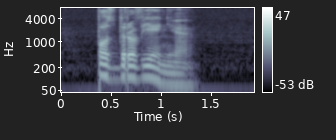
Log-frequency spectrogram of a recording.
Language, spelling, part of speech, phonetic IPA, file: Polish, pozdrowienie, noun, [ˌpɔzdrɔˈvʲjɛ̇̃ɲɛ], Pl-pozdrowienie.ogg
